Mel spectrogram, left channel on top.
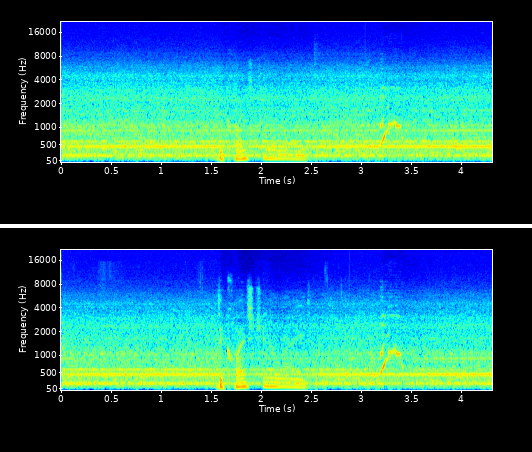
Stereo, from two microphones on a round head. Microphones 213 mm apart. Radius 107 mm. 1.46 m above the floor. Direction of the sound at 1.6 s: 60° right (ahead or behind).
